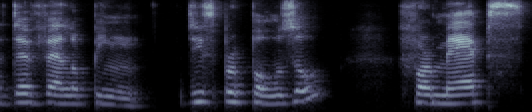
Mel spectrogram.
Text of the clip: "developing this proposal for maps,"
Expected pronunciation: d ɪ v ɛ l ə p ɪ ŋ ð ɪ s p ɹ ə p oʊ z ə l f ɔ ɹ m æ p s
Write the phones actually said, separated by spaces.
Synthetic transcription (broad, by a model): d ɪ v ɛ l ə p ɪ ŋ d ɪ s p ɹ ə p oʊ z ə l f ɔ ɹ m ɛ p s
